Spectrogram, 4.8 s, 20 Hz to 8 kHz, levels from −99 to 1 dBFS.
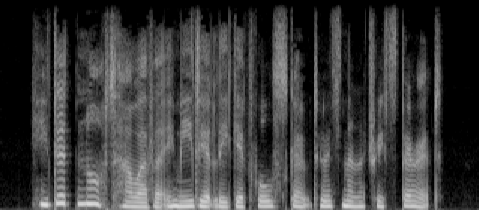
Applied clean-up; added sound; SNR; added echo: none; none; none; none.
